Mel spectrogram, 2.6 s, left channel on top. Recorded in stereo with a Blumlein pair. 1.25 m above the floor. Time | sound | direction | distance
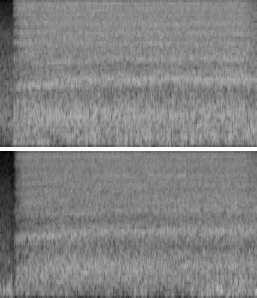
0.1 | boiling | 50° left | 9.5 m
